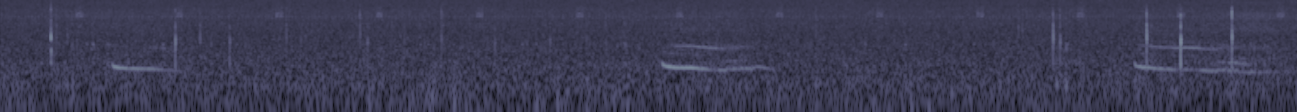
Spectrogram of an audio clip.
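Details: Domestic cat napping after a Thanksgiving feast, snoring softly: a faint whistled tone slides downward with each breath, about every five seconds, three times over a quiet background hiss.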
